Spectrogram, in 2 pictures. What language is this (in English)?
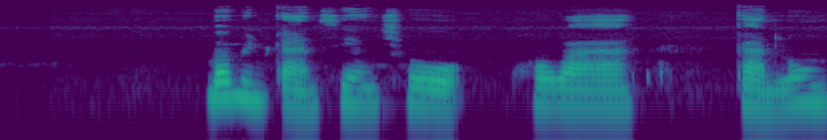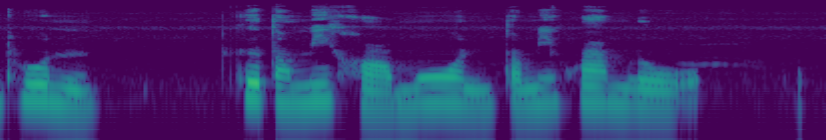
Thai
